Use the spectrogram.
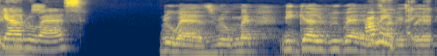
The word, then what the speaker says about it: Ruiz: Miguel Roots? I always Don want to say Miguel Roots. Ruiz.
